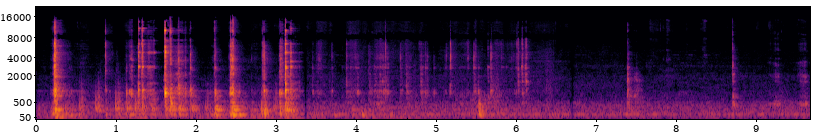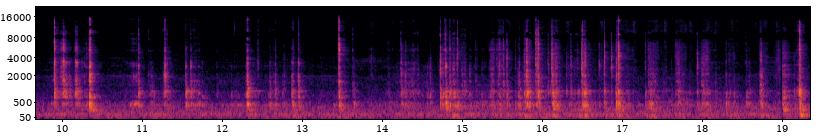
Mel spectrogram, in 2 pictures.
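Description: Metal clicks and taps of a wrench and a steel bolt being worked on a turbocharger housing and its bracket. There is a dense run of sharp clicks in the first few seconds, then scattered ticks, then more clicks near the end.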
